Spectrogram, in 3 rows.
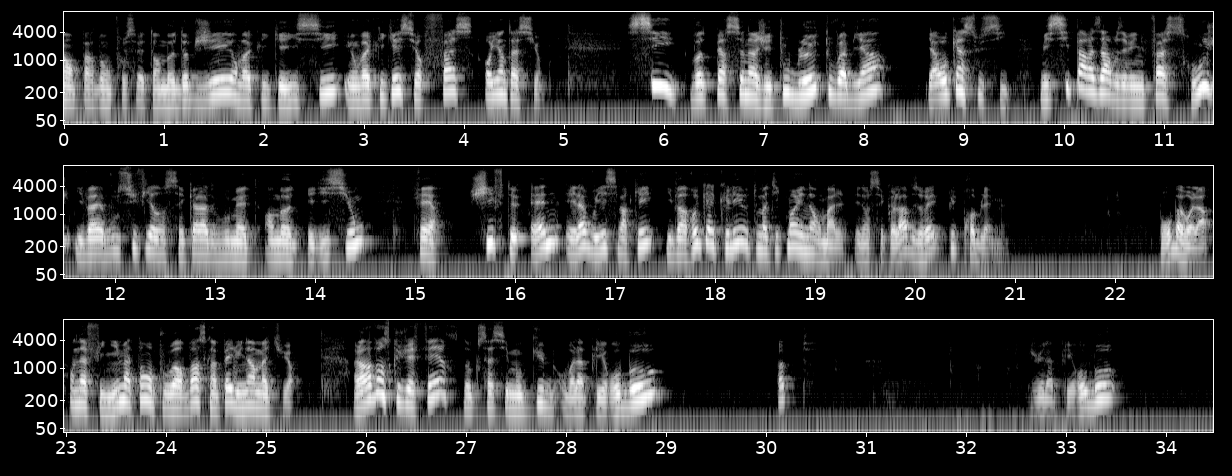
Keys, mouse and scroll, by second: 0.6 Tab, 2.1-4.7 drag, 4.7-7.7 middle drag, 8.8-10.8 scroll up 4, 10.8-12.2 scroll up 1, 12.2-13.2 scroll down 1, 13.2 Tab, 15.8 shift+n, 21.9 Tab, 22.3-22.7 scroll down 2, 22.7-26.9 middle drag, 28.2 click, 28.5 click, 29.5 click, 29.7-32.7 drag.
